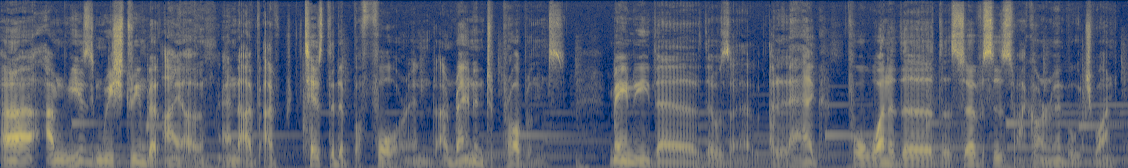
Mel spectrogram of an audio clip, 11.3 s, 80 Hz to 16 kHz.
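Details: Male patient recovering from vocal fold surgery (day 2 of recovery), folds mostly healed but with lost strength and stamina, physiotherapy pushing the voice, laryngitis-like quality; dysphonia after vocal fold surgery.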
